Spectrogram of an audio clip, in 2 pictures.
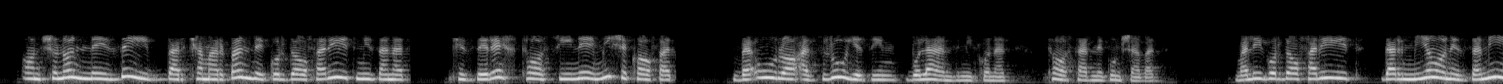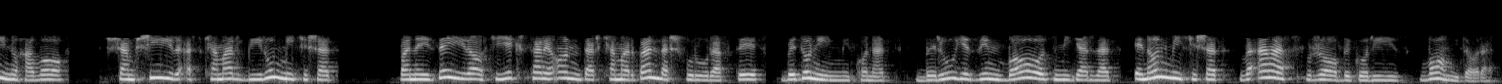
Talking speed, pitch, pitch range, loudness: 120 wpm, 235 Hz, 215-265 Hz, -16 LUFS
